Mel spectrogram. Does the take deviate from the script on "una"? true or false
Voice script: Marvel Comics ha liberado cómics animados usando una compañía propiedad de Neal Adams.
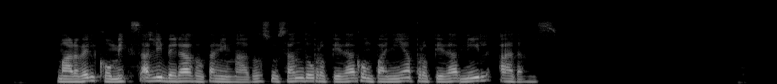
true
